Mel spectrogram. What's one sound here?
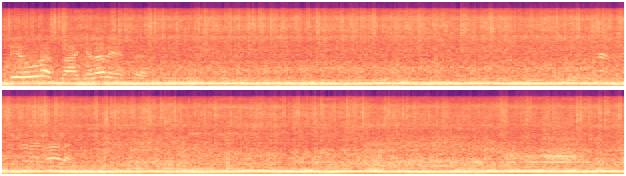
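An electric motor hums loudly and steadily.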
